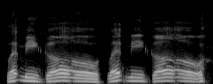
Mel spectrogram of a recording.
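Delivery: mock pleading, laughing through it; Stephen Hawking impression. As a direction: beg to go, half laughing. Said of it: "He does this fucking".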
